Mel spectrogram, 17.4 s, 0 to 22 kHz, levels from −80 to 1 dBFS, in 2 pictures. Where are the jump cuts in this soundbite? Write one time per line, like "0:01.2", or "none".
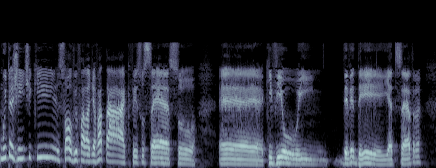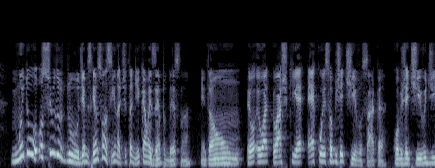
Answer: none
